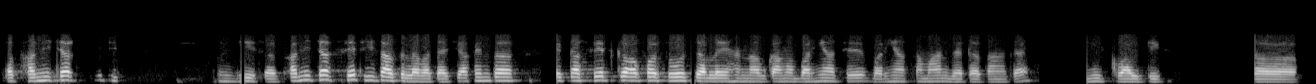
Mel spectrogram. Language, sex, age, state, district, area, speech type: Maithili, male, 18-30, Bihar, Madhubani, rural, conversation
